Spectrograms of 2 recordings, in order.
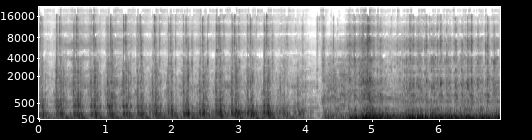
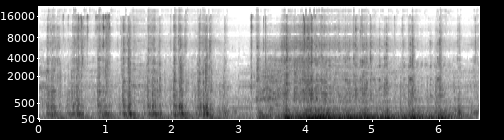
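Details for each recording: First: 1986 Chevy K10 V8, cold start in icy weather after repeated pedal pumping: brief cranking, then catches and settles into an even, raised fast idle with a steady low rumble, higher than its usual starting idle, no misses. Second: 1986 Chevy K10 squarebody V8, cold start on an icy snowy day with choke cable unhooked, pumping the throttle: slow uneven cranking chuffs for three seconds, then stumbling roar that sags; hard cold start without choke.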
